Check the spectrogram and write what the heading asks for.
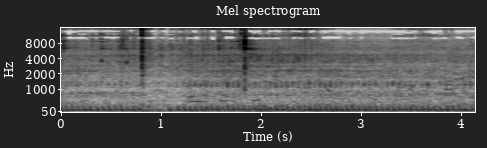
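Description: A small engine running steadily at idle, a low rumble with a fast, even pulse. Two sharp clicks about a second apart near the start, and faint voices.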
